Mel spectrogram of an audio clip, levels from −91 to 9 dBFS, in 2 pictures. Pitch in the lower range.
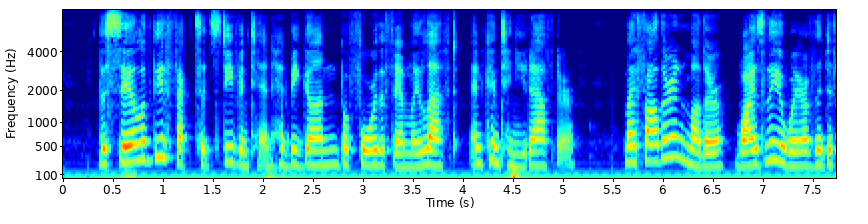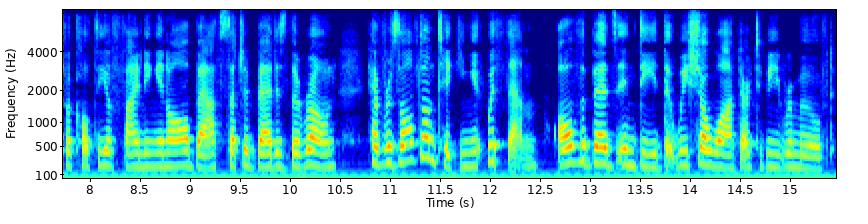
No: high, 215 Hz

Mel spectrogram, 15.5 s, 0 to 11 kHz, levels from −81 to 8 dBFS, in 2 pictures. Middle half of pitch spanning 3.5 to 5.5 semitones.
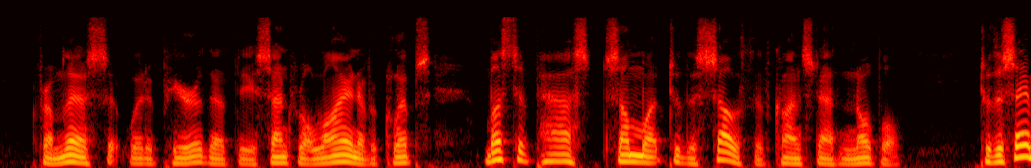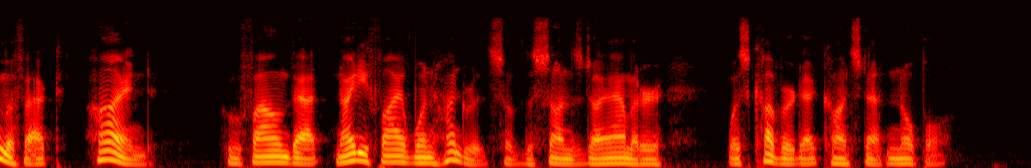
Yes: average, 4.7 semitones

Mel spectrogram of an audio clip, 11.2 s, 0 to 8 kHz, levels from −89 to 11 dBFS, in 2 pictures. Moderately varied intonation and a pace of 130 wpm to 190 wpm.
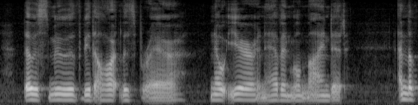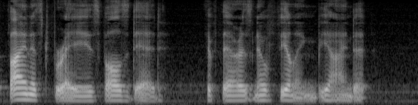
No: narrow, 1.9 semitones; average, 140 wpm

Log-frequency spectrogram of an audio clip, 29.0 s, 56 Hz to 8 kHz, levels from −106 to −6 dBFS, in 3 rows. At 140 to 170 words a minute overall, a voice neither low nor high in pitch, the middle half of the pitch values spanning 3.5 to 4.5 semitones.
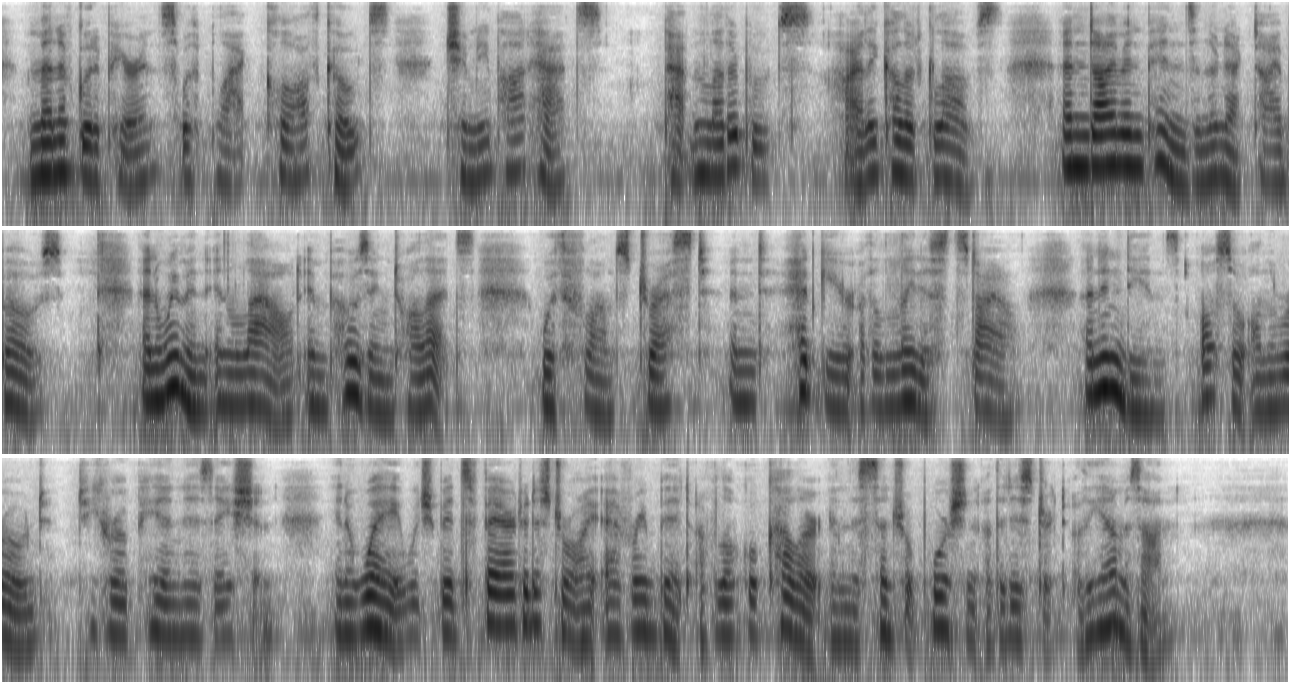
No: average, 145 wpm; medium, 165 Hz; average, 2.9 semitones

